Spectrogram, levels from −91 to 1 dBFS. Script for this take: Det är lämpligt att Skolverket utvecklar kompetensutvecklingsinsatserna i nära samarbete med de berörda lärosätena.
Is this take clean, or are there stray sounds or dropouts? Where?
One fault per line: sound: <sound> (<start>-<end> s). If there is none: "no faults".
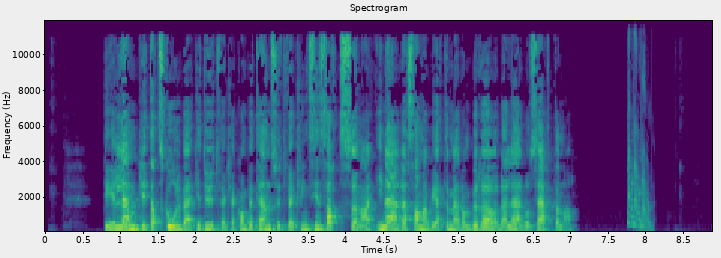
sound: chirp (7.8-8.1 s)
